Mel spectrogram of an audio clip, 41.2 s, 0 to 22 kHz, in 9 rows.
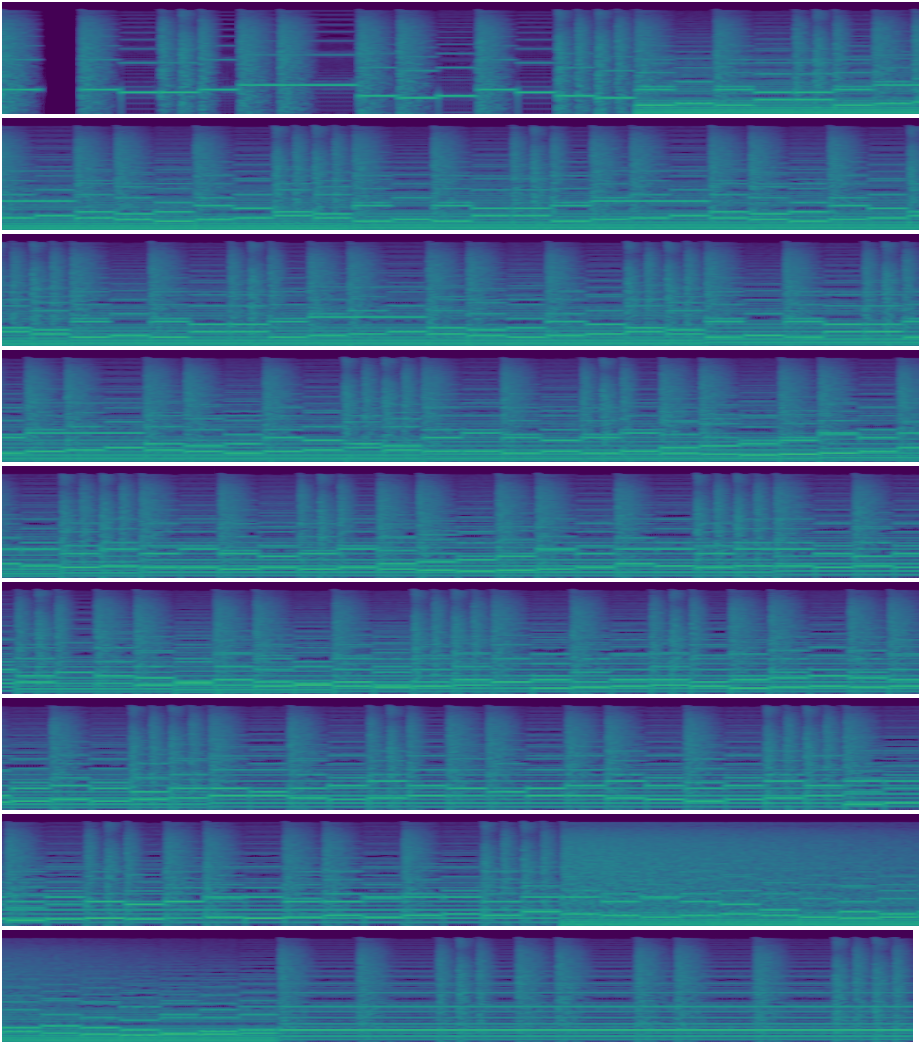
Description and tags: Pixel Song #21
Happy, Music, Pixel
